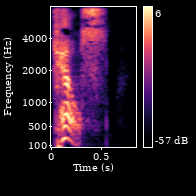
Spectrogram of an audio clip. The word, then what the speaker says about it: Kelce: Went on social media sitting in his car and talked about how people have been mispronouncing his name for years. And he just never said anything. He was just letting it slide. He said that it was Kelce.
